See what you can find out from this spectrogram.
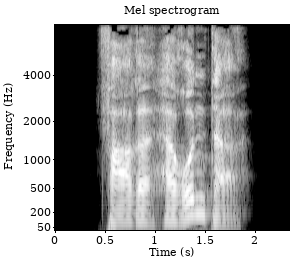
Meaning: inflection of herunterfahren: 1. first-person singular present 2. first/third-person singular subjunctive I 3. singular imperative
- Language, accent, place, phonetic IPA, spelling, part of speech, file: German, Germany, Berlin, [ˌfaːʁə hɛˈʁʊntɐ], fahre herunter, verb, De-fahre herunter.ogg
